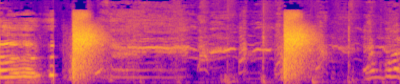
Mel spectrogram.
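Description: Two sharp whip-like cracks about two seconds apart, each dying away quickly, with a man's voice in between.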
